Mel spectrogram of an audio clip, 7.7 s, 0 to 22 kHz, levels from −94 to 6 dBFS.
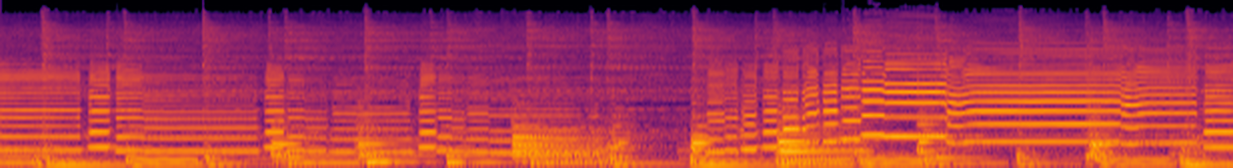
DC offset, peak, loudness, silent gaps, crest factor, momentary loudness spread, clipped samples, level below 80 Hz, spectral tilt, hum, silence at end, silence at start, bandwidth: under 0.1%; -2 dBFS; -18 LUFS; none; 18 dB; 10 LU; under 0.1%; -30 dBFS; -4.5 dB/octave; none; 0 s; 0 s; 18 kHz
